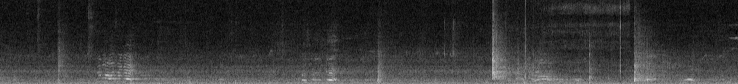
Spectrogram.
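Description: A few sharp cracks of a baseball being pitched and struck in live batting practice, the last one near the end. Players' shouts come between the cracks.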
